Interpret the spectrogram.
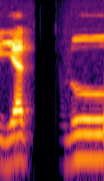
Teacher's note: باقی تا کو ہلانا نہیں، باریک تا ہے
